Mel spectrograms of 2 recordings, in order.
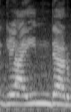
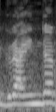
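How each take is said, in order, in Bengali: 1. শব্দটি 'gl' ধ্বনি দিয়ে শুরু হয়। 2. শব্দটি 'gr' ধ্বনি দিয়ে শুরু হয়। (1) "সে গ্লাইন্ডার বলেছে" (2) "সে গ্রাইন্ডার বলতে পারে না"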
